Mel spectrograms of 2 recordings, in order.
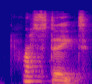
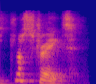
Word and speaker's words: prostate: dyslexia um but he he would refer to prostate as prostrate for example how many people do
